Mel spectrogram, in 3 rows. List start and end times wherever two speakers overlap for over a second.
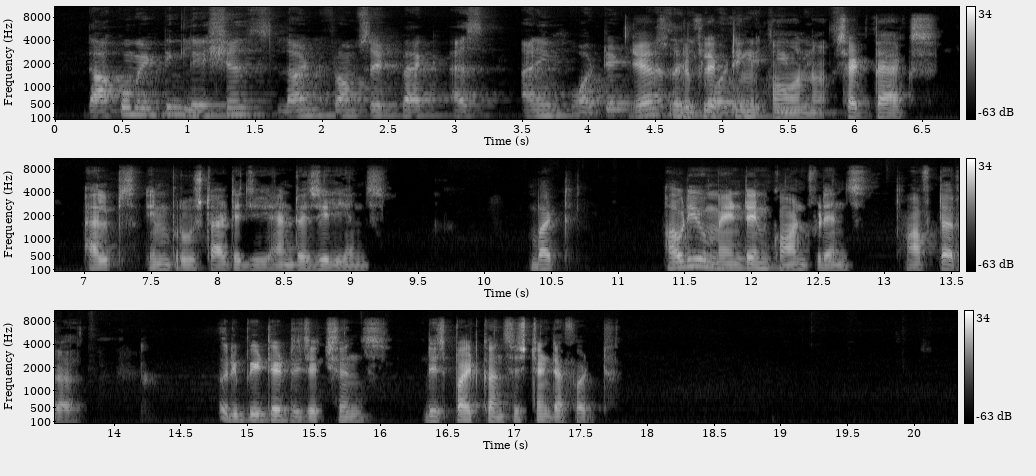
4.3-5.8

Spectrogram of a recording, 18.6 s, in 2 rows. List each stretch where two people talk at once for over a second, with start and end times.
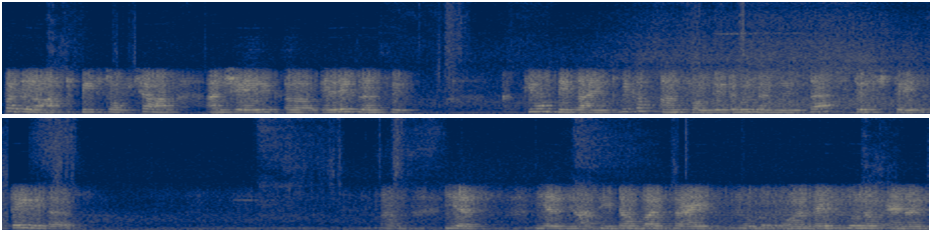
none

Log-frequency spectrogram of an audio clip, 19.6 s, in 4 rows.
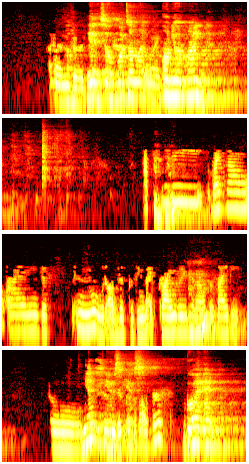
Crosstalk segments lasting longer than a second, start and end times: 16.3-17.6

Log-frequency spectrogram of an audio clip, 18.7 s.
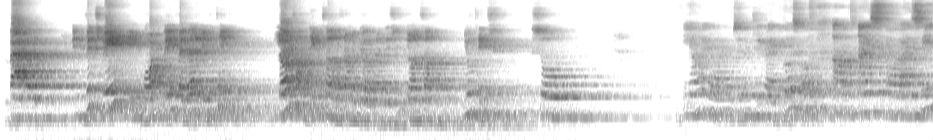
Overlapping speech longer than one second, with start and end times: none

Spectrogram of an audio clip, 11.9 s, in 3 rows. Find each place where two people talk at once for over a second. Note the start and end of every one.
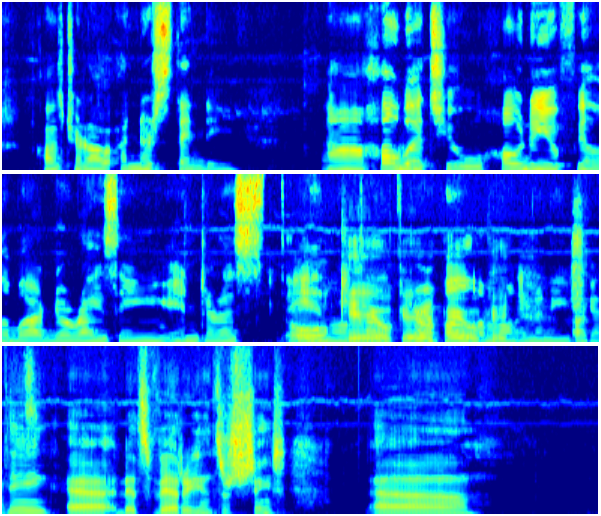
5.9-7.4

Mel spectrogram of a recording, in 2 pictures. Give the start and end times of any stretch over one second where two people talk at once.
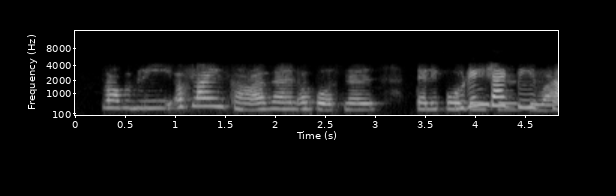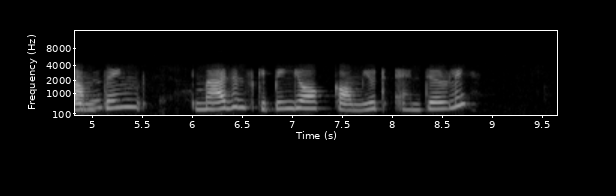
3.8-5.2

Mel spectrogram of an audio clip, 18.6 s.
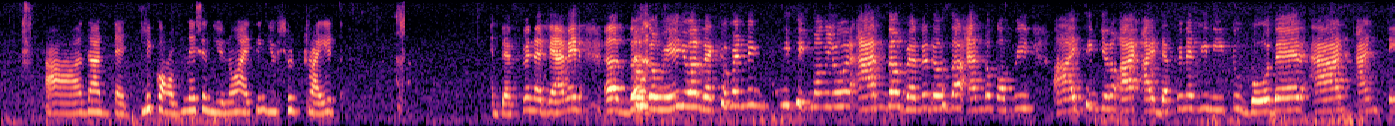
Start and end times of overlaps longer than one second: none

